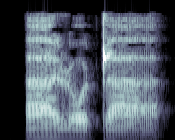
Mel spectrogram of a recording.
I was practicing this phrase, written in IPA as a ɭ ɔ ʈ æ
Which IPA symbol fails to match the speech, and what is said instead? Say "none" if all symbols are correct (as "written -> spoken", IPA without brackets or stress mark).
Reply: æ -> a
